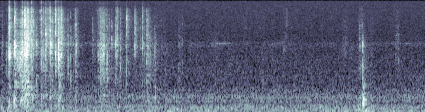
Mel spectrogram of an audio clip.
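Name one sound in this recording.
Trading cards rustle and flick as hands shuffle through them.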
